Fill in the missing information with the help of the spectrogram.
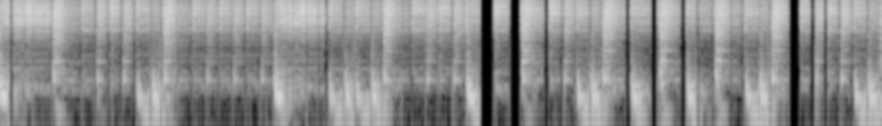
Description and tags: skipping rocks.R
studdering amen loop created in pro tools....
amen, brother, chopped, drum-and-bass, drums, jungle, loop, loops, twisted, winstons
